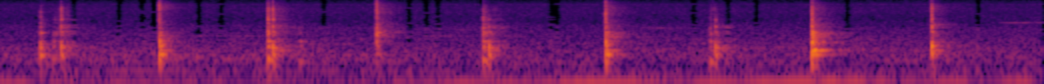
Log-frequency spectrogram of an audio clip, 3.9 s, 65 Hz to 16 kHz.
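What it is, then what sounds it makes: Plastic yogurt cup scraped with a spoon. A metal spoon scrapes inside a small, thin plastic yogurt cup held in the hand, mostly empty with residue left, using quick tapping strokes. Ten short, dry clicks come at a steady, clock-like pace, with a hollow tone around 590 Hz and bright edges. Each one dies away almost at once over a faint background hiss.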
